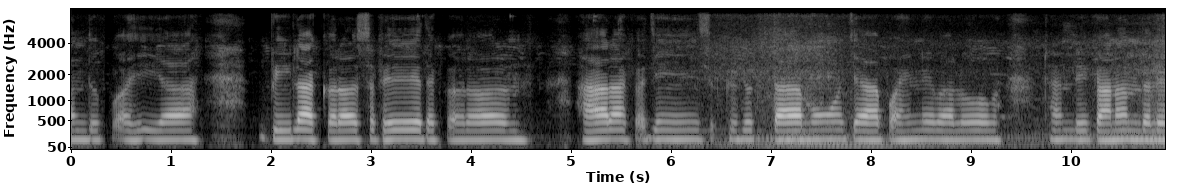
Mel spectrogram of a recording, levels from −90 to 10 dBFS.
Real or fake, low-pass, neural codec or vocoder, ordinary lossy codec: real; 7.2 kHz; none; none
